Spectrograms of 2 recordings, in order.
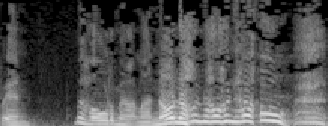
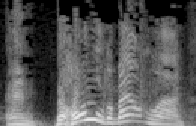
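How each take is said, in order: First: Behold is said flatly without any emphasis. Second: Behold is said with strong excited emphasis. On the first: The speaker calls it wrong. "No. You wouldn't say it like that" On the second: The speaker calls it right. "Behold is followed by three exclamation marks every time you see it"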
